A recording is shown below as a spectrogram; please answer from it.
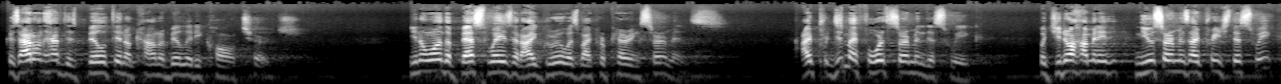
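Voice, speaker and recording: A middle-aged man preaching a guest sermon in a conversational, animated way, with emphatic rises. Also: high-pitched, moderate pace. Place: church sanctuary. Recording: reverberant hall.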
